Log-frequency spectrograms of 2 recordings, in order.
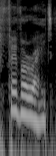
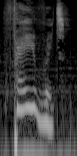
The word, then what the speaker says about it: favorite: Most people call this word favorite, and some will tend to pronounce it rightly and then say favorite. But whichever one, please, it's not still right. Just try to say favorite.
